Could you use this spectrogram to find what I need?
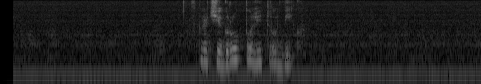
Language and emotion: Russian, neutral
